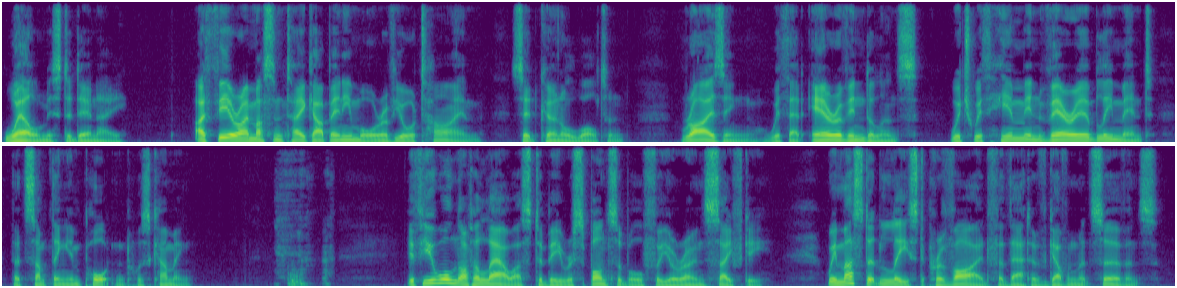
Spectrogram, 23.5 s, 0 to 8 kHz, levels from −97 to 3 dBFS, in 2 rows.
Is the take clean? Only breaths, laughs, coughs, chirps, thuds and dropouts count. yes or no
no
